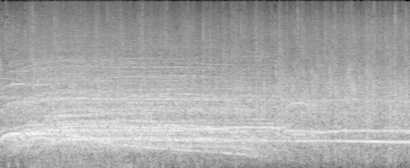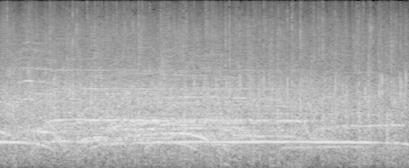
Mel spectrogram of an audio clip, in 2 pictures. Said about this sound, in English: But they are royalty, so they expect a certain amount of pomp and circumstance, a real big cheer from the crowd when they enter the room.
